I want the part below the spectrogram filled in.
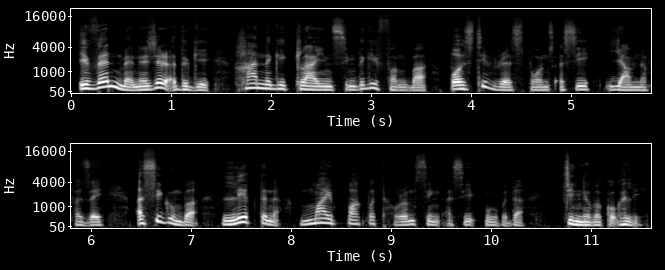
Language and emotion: Manipuri, surprised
